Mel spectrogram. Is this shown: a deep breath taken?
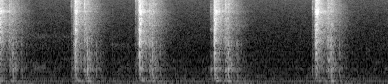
no

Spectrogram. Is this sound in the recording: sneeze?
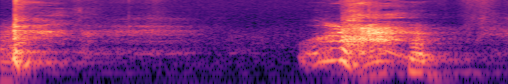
yes

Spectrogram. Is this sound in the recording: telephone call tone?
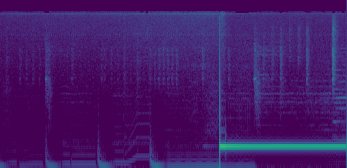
yes

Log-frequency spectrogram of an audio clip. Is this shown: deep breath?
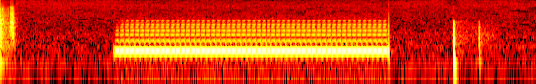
no

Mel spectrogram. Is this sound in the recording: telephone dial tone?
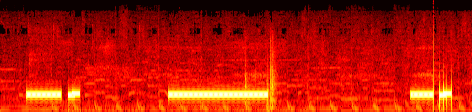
yes

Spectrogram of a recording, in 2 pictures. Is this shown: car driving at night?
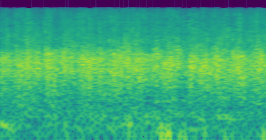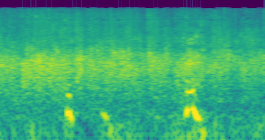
no

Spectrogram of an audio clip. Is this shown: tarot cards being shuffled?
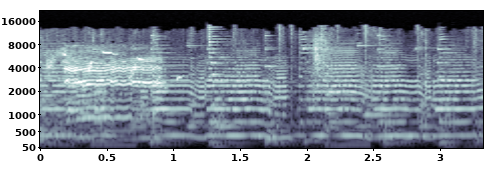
no

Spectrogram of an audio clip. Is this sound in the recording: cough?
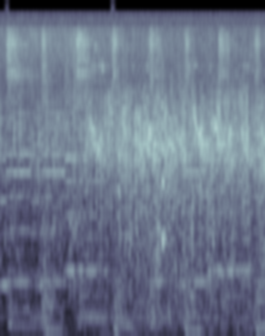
no

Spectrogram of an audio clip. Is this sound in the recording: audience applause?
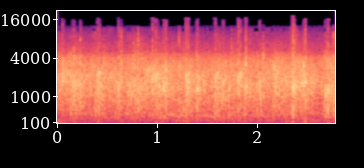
yes

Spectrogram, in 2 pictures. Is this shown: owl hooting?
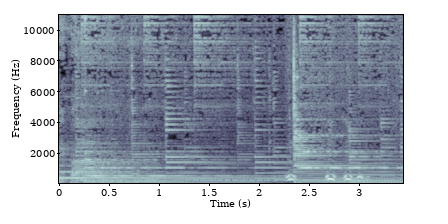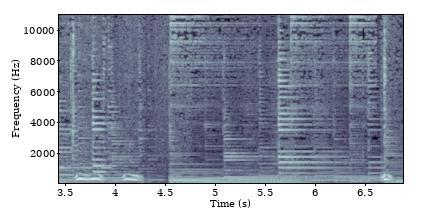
yes

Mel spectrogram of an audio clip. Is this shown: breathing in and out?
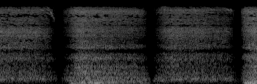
yes

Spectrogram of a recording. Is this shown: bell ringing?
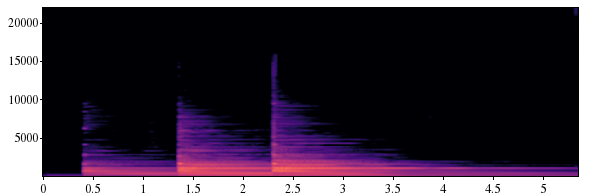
yes

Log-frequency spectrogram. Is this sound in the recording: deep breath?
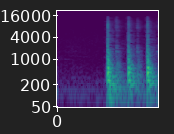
no

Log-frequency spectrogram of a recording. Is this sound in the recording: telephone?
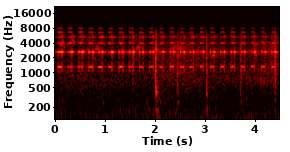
yes

